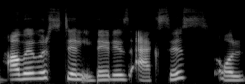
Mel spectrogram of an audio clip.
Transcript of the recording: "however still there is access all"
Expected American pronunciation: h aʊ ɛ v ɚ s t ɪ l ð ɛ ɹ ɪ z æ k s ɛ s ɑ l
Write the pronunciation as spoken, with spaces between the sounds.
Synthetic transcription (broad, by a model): h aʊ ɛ v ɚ s t ɪ l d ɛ ɹ ɪ z æ k s ɛ s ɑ l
